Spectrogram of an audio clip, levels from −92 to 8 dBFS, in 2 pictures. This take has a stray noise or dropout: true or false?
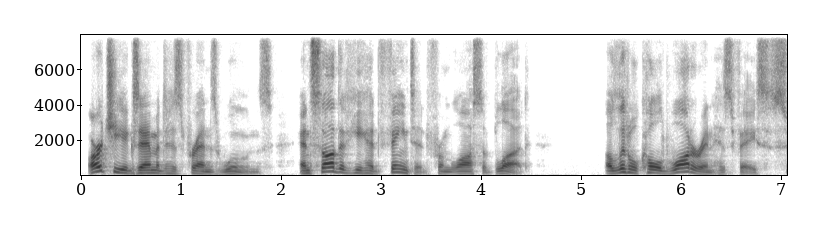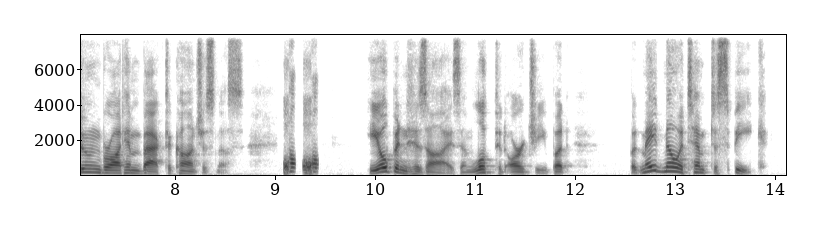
true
